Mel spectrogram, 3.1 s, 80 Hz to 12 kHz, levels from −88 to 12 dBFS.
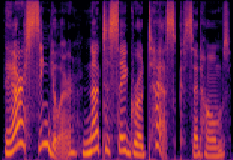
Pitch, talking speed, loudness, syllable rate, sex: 265 Hz, 175 wpm, -20 LUFS, 5.0 syllables/s, female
